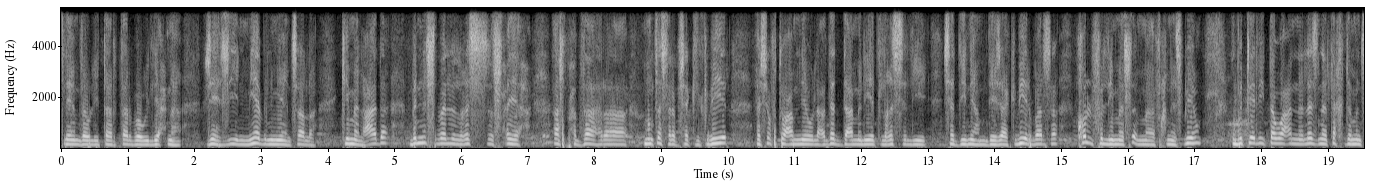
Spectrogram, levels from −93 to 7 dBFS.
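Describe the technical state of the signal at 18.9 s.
At 18.9 s you're still hearing the aliasing that runs through the whole clip. Content above about 5.5 kHz folds back down as unrelated tones, pointing to a resample to around 11 kHz with no filtering first. It sits roughly 10 dB under the signal, giving a gritty, metallic edge.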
